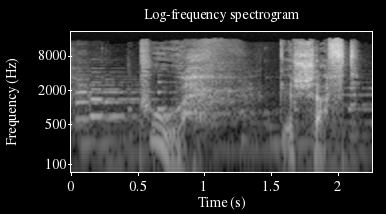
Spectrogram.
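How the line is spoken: Relieved mutter. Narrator (German): murmelte Tetje erleichtert

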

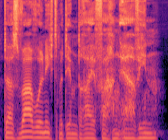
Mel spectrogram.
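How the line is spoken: Grandfather sighing. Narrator (German): sagt der Großvater mit einem Seufzer

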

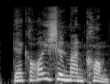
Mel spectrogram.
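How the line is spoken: Excited. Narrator (German): sagte Leon aufgeregt

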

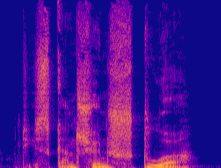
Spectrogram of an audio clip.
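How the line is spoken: Growled. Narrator (German): knurrte

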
